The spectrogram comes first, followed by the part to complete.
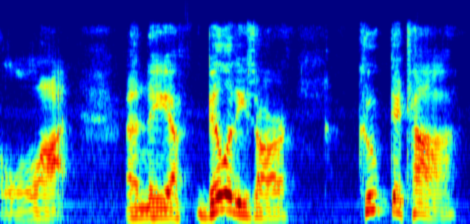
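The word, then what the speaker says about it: coup d'état: And the abilities are coup d'etat 5, speed. D'etat. Isn't that what I said? The P is silent. Is it? Yes. Okay, so coup d'etat.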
